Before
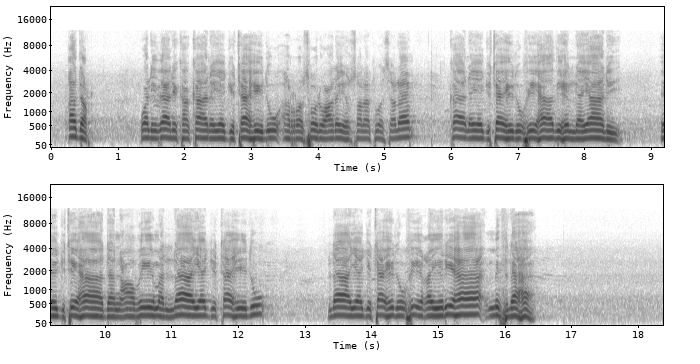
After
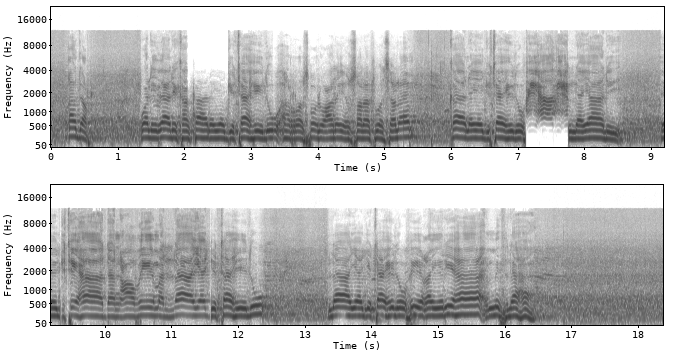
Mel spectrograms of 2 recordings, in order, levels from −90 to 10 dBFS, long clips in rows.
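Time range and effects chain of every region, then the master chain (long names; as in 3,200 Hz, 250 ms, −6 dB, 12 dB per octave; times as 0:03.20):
0:02.04–0:02.66: Chebyshev band-pass filter 130–940 Hz + high-frequency loss of the air 220 metres
0:03.33–0:05.29: compressor whose output falls as the input rises −26 dBFS, ratio −0.5 + high-frequency loss of the air 73 metres
0:07.11–0:07.77: Chebyshev high-pass filter 980 Hz, order 6 + high-shelf EQ 3,200 Hz −12 dB
0:09.33–0:11.60: guitar amp tone stack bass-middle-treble 10-0-10 + downward expander −38 dBFS
0:13.42–0:14.83: bass and treble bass −4 dB, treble −8 dB + mains-hum notches 50/100/150/200/250/300/350 Hz
whole clip: brickwall limiter −18 dBFS; envelope flattener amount 70%; level +6 dB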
